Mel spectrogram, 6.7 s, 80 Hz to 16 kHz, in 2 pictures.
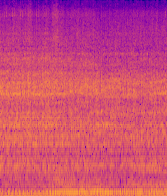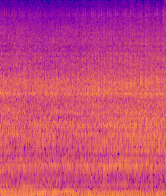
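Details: Toyota Soarer/Lexus SC400 1UZ V8 stalling after sitting a few days: idle steady low rumble that wavers slightly in rhythm, unsettled; suspected sticky idle speed control stepper motor bearings, vacuum leak possible, cause not yet confirmed.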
